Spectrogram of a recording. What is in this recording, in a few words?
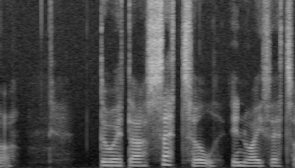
"setl", Welsh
